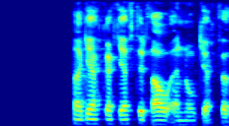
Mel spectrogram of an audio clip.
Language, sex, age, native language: Icelandic, male, 50-59, Icelandic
